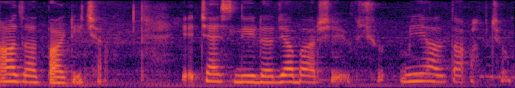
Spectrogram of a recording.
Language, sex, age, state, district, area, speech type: Kashmiri, female, 45-60, Jammu and Kashmir, Ganderbal, rural, spontaneous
